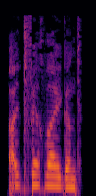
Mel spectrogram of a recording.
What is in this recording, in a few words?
"eidverweigernd", german; adjectives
